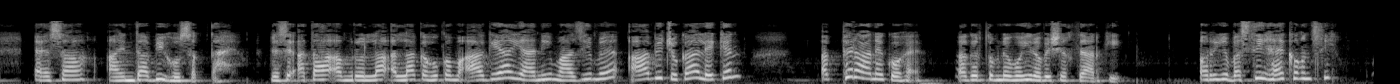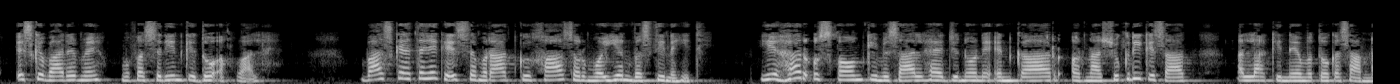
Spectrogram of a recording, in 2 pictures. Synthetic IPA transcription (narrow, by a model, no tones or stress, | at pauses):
ɛːsaaːɪ̃nd̪abʱiɦos̬ɐk̚t̪aɦɛː | d͡ʒɛːs̬eʔɐt̪aɐmɾɐlːaʔɐlːaɦkaɦʊkma̰ːɡɐjajaːnimaːzimẽa̰ːbʱit͡ʃʊkaleːkɪn | ɐb̚pʰɪɾaːnekoɦɛ̰ːɐɡəɾt̪ʊmneʋoɦiɾɐʋɪʃɪxt̪ijaːɾkḭː | ɔːɾjebɐst̪iɦɛkɔːnsi | ɪskebaːɾemẽmʊfəsːɪɾiːnked̪oːʔɐqʋa̰ːlɦɛ̃ː | baːzkɛɦt̪eɦɛ̃keɪsːemʊɾaːd̪̚koːixaːsɔːɾmʊɐjːənbɐs̬t̪inɐɦĩt̪ʰi̥ː | jeɦɐɾʊsqɔːmkimɪsaːlɦɛd͡ʒɪnɦõneʔɪ̃nkaːɾɔːɾnaːʃʊkɾikesaːt̪ʰ | ɐlːaɦkineːmət̪õkasaːmna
